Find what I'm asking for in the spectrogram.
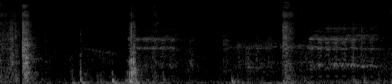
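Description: A goat on a homestead bleats several times, close and clear, the calls spaced irregularly with quiet shuffling between them.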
